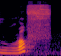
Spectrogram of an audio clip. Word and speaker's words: rough: It's just like it's a F sound, rough.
